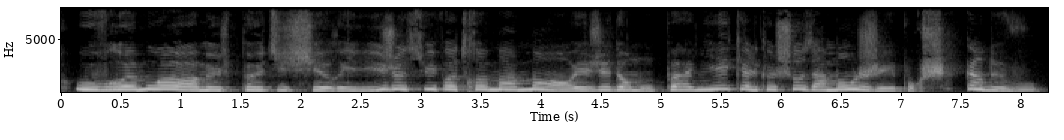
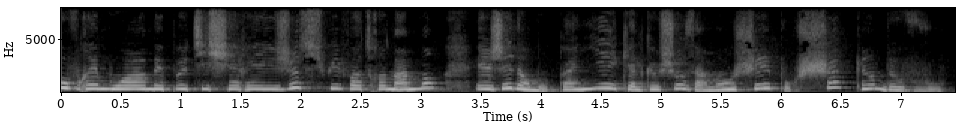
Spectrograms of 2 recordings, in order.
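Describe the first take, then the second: First: A wolf loudly putting on a mother's voice; wolf at the door. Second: Wolf faking a soft high mother's voice. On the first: Wolf calling to the kids through the door, loud fake-sweet voice. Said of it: "Il sonne à la porte et dit". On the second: Wolf pretending to be mother, softer high voice. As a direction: sweet-talk them, pitched high. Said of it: "dit d'une voix douce". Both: A narrator's reading.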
